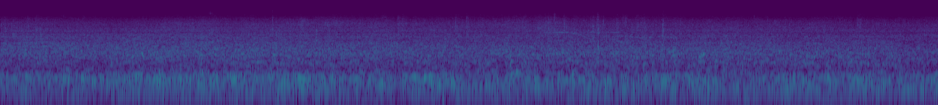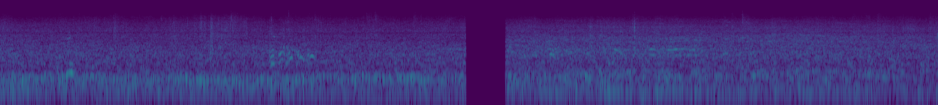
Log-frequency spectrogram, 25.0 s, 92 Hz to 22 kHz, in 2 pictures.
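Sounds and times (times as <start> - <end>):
rushing background noise: 0.0 - 25.0.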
